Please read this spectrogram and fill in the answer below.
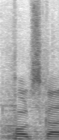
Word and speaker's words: Polska: Polska is Poland.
